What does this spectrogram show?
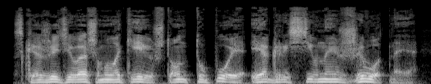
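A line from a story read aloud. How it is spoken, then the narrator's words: Hissing through speaking tube. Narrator (Russian): раздалось в другой трубке шипение инженера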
